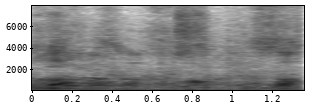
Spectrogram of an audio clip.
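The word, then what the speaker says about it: Lough: Loch. Scottish is loch, but it's spelled different in Ireland. Loch. In Scotland, but Ireland it's L-O-U-G-H. Same pronunciation. Same thing, loch.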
